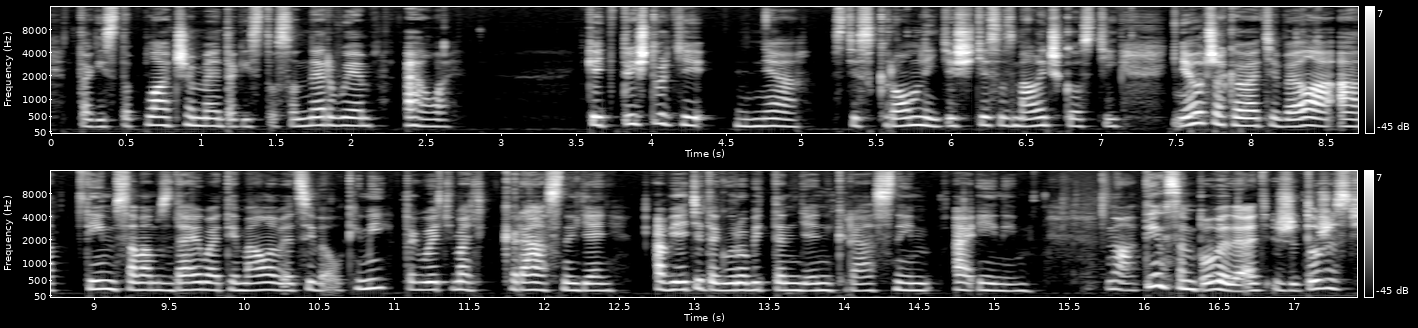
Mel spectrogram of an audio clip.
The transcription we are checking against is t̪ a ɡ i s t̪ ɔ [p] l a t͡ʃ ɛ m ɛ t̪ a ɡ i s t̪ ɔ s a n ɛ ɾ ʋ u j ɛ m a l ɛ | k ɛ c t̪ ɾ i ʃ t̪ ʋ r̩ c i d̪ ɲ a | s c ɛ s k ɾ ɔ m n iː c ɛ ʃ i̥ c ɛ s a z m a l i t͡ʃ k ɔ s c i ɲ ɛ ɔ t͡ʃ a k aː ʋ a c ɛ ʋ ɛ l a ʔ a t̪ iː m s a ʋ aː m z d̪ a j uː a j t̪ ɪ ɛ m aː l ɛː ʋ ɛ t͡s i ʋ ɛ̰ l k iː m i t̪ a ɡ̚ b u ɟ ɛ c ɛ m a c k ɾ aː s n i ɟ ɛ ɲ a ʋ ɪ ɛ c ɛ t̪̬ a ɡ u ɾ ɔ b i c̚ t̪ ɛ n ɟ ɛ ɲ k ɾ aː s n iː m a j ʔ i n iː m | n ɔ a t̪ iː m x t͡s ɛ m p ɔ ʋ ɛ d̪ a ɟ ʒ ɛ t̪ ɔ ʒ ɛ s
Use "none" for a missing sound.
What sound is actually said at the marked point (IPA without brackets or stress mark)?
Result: p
